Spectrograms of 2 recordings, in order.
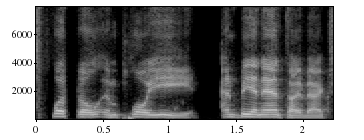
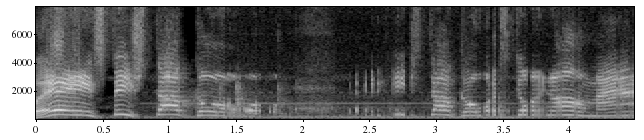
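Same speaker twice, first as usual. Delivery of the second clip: put-on high, drawn-out stoner Mexican accent; hammed-up Mexican stoner accent, high-pitched; mock Cheech-and-Chong accent; 10 semitones higher, slower than usual. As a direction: greet a regular in a put-on Chicano drawl. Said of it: "don't know why they talk like that".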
